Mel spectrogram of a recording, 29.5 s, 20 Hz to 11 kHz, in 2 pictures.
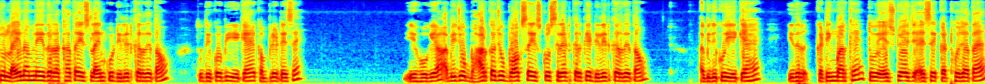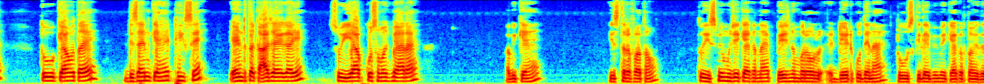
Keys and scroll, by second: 1.8 Delete, 9.2 Delete.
